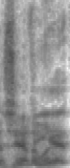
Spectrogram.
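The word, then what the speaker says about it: Żywiec: Uh Zywiec. Zywiec. That's how you pronounce it.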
